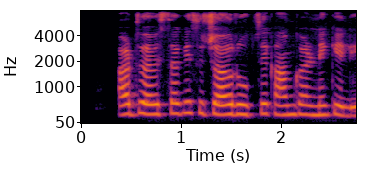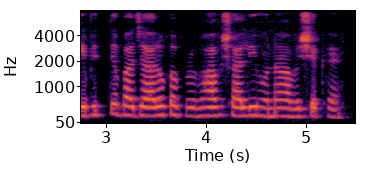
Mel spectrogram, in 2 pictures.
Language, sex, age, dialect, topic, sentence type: Hindi, female, 18-24, Hindustani Malvi Khadi Boli, banking, statement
